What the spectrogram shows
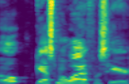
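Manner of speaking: utterly casual, unbothered, offhand tone. Retelling what a man said after his wife wrecked the lobby: imitating a nonchalant voice. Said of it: "with the most, like, nonchalant voice ever goes".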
